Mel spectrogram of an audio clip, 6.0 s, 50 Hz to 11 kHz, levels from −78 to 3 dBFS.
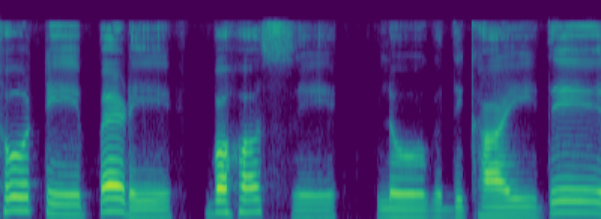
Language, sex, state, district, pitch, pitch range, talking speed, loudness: Hindi, male, Madhya Pradesh, Katni, 125 Hz, 110-170 Hz, 70 wpm, -19 LUFS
